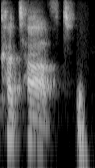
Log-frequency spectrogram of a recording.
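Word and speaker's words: כתבת: So the first one would be ka, and the second one would be tavt. Tavt. Yes. Yeah. So let's all pronounce together katavt.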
